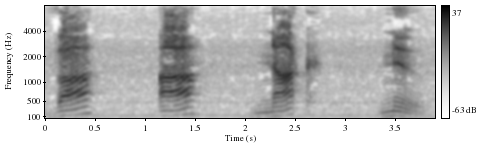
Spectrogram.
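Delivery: va, a, nak, nu, each alone with long gaps; teacher's spaced-out breakdown, stepping down to nu; syllable by syllable. Shown as a demonstration. Teacher sounds word out by syllables.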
